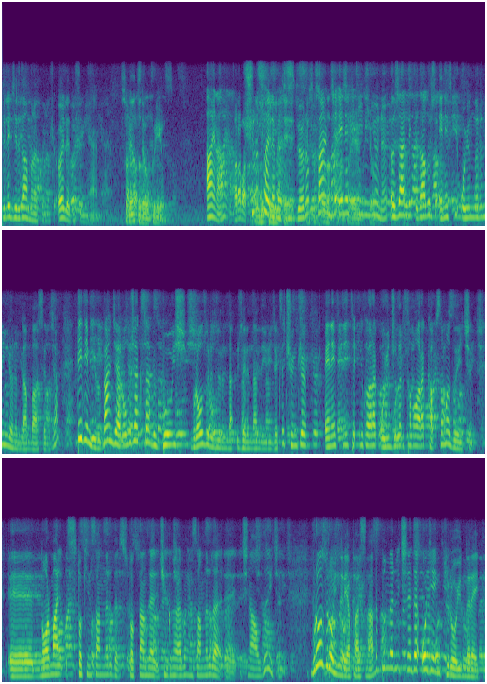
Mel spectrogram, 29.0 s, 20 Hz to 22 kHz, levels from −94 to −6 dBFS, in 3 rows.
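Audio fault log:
Throughout: echo with no canceller. Every phrase returns about 9 dB quieter roughly a fifth of a second later, and thinner, because the far end's loudspeaker feeds its microphone and nothing subtracts that path, so the sound travels back across the network round trip.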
